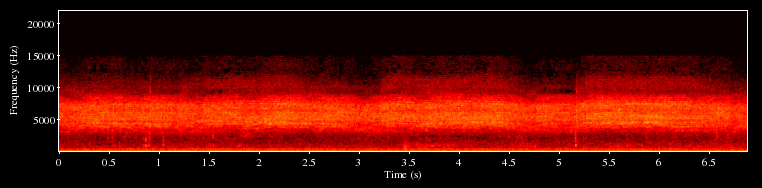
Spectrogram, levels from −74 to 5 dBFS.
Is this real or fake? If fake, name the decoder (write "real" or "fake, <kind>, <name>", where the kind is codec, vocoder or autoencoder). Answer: real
